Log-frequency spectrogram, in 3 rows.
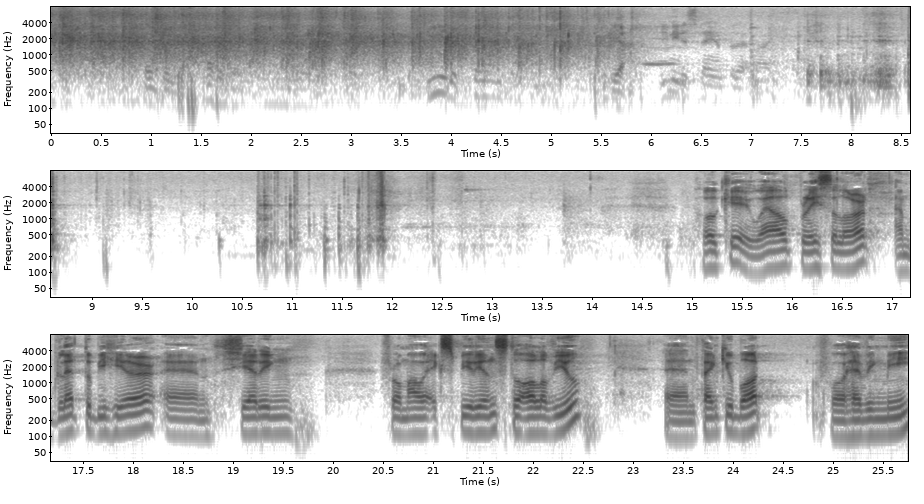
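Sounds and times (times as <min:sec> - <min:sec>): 
church congregation clapping to welcome a speaker: 0:00.0 - 0:06.1
speech: 0:01.0 - 0:01.4, 0:03.8 - 0:04.4, 0:15.1 - 0:19.7, 0:20.6 - 0:22.7, 0:23.3 - 0:24.4, 0:25.0 - 0:25.7
knocks and handling noises: 0:06.9 - 0:14.0.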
